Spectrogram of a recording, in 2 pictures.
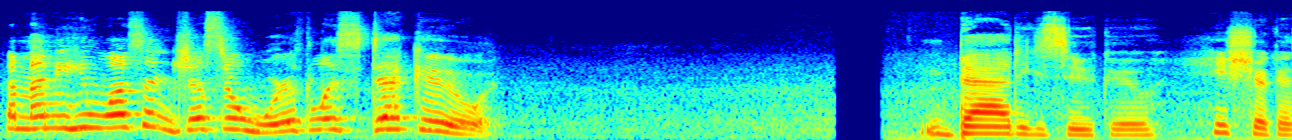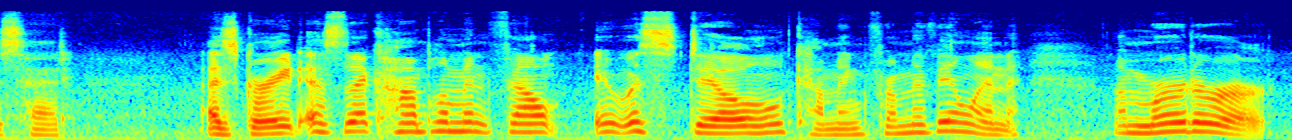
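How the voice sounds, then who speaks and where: A woman's voice: fairly high pitch, expressive, measured pace. A woman reading a story aloud as a narrator, voicing the character's thoughts expressively. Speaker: amateur audiobook narrator reading fan fiction.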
